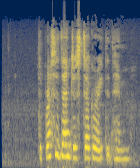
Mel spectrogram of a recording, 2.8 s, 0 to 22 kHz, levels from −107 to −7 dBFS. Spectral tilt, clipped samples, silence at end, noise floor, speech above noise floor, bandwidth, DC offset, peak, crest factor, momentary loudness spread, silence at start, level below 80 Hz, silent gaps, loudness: -1.5 dB/octave; under 0.1%; 0.2 s; -47 dBFS; 36 dB; over 20 kHz; under 0.1%; 0 dBFS; 12 dB; 18 LU; 0.75 s; -54 dBFS; none; -11 LUFS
